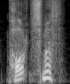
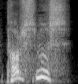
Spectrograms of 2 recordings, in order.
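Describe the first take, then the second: First: It is said with an English accent. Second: It is said with a French accent. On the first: An English speaker said it. "just the way an Englishman would" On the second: A French speaker said it. "They say Portsmouth"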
